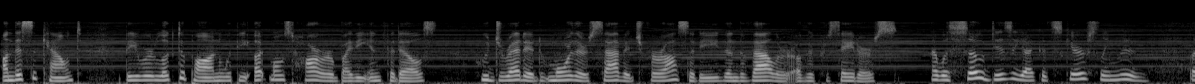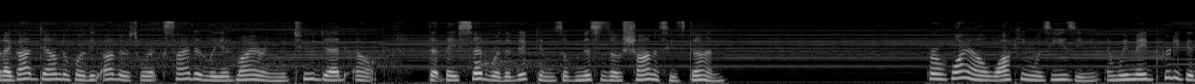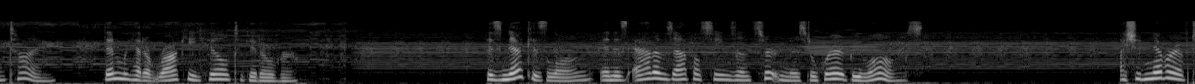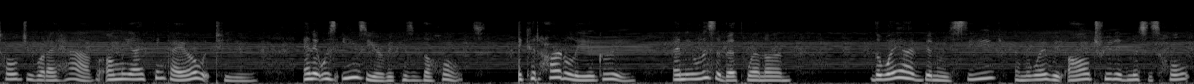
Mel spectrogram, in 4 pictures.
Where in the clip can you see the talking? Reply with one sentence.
You can hear the talking from 0.0 to 19.2 s, from 21.2 to 26.9 s, from 28.8 to 33.1 s, from 35.1 to 43.8 s and from 44.5 to 47.7 s.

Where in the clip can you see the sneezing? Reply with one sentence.
You can't hear the sneezing here.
